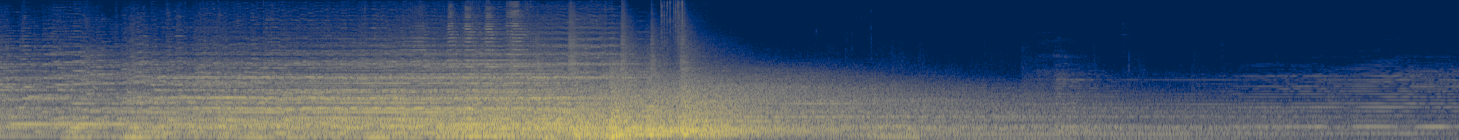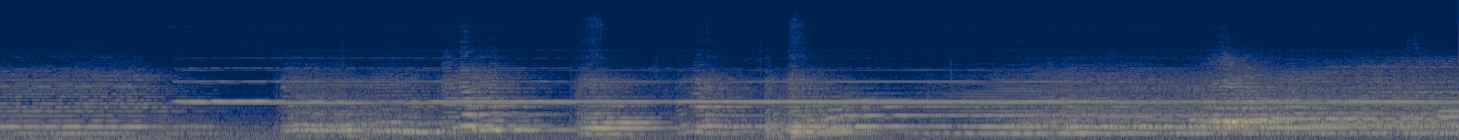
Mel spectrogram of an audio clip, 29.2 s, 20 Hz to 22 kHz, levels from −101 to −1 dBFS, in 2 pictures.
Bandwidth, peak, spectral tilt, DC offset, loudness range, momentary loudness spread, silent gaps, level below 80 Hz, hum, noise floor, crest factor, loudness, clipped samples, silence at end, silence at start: 18 kHz; -6 dBFS; -7.5 dB/octave; under 0.1%; 26 LU; 27 LU; none; -46 dBFS; none; -53 dBFS; 24 dB; -26 LUFS; under 0.1%; 0 s; 0 s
